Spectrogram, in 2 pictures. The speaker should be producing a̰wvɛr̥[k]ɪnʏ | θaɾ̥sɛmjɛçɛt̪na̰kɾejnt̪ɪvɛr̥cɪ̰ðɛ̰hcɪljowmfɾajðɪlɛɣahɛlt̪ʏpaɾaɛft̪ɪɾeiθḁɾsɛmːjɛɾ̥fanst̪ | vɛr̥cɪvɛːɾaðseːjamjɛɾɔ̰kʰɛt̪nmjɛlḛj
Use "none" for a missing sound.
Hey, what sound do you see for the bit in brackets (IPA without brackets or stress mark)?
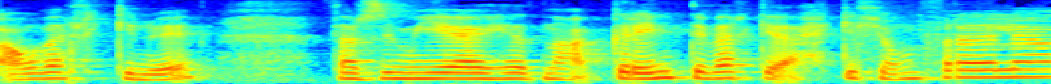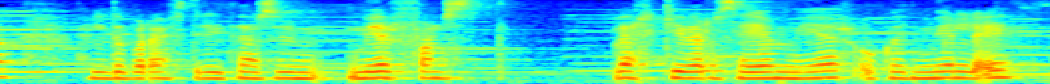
c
